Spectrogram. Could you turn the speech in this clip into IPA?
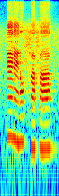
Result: ɛ̃˦ ɾ ɛ̃˧ ɾ ɔ˦ f a˧ f a˧

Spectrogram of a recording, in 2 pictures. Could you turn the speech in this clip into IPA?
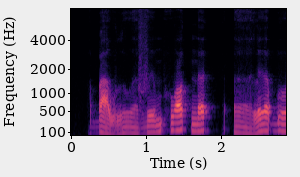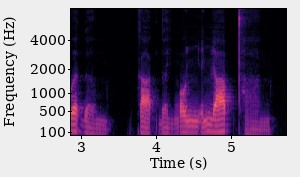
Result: ɓ a˧˩ w l ṳ˨˩ ə̯ v ɨ˨˦ m h w ɔ˦˥ t̚ n ə˦˥ t̚ | ʔ ə̤ː˨˩ l ɨ˧ ə̯ ɓ u˧ ə̯ ɗ ə̤˨˩ m | k a˨˩ k̚ ɗ ə̤˨˩ j ŋ ɔ˧ ɲ ɛ̰˧˥ ɲ aː˦˥ p̚ t̪ʰ a̤˨˩ ŋ

